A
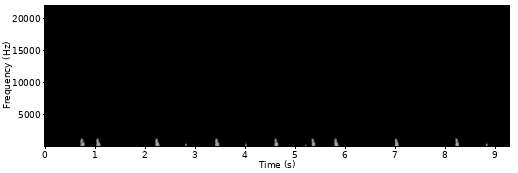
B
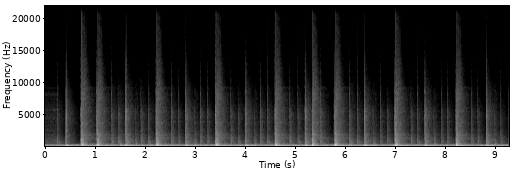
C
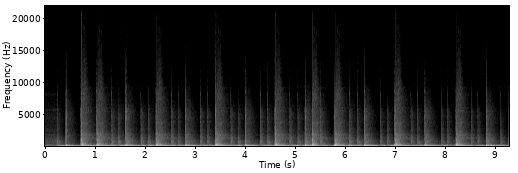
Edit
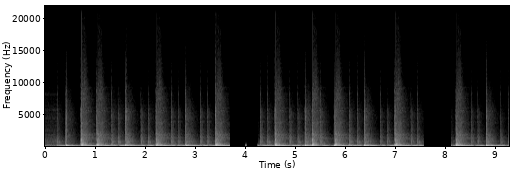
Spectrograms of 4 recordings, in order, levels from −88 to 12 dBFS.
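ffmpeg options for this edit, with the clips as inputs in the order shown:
-filter_complex "[0:a]asplit=2[a][b];[2:a]asplit=3[c][d][e];[c]atrim=end=3.702[f];[a]atrim=start=3.698:end=4.262[g];[d]atrim=start=4.258:end=7.582[h];[b]atrim=start=7.578:end=8.132[i];[e]atrim=start=8.128[j];[f][g]acrossfade=d=0.004:c1=hsin:c2=hsin[k];[k][h]acrossfade=d=0.004:c1=hsin:c2=hsin[l];[l][i]acrossfade=d=0.004:c1=hsin:c2=hsin[m];[m][j]acrossfade=d=0.004:c1=hsin:c2=hsin"

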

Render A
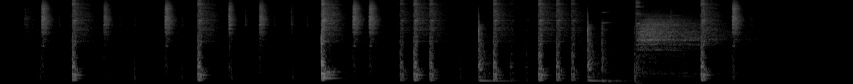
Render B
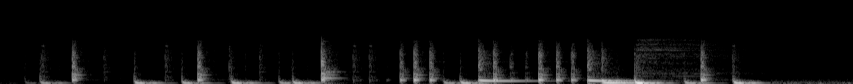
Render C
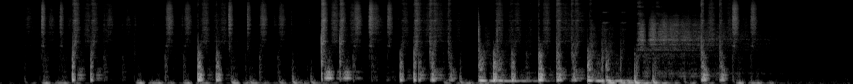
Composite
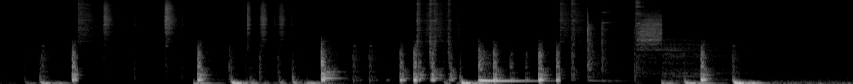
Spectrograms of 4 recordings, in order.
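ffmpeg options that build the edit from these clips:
-filter_complex "[0:a]asplit=2[a][b];[2:a]asplit=2[c][d];[1:a]asplit=5[e][f][g][h][i];[e]atrim=end=0.782[j];[a]atrim=start=0.778:end=1.942[k];[f]atrim=start=1.938:end=2.472[l];[c]atrim=start=2.468:end=3.072[m];[g]atrim=start=3.068:end=4.172[n];[d]atrim=start=4.168:end=4.622[o];[h]atrim=start=4.618:end=5.602[p];[b]atrim=start=5.598:end=6.622[q];[i]atrim=start=6.618[r];[j][k]acrossfade=d=0.004:c1=hsin:c2=hsin[s];[s][l]acrossfade=d=0.004:c1=hsin:c2=hsin[t];[t][m]acrossfade=d=0.004:c1=hsin:c2=hsin[u];[u][n]acrossfade=d=0.004:c1=hsin:c2=hsin[v];[v][o]acrossfade=d=0.004:c1=hsin:c2=hsin[w];[w][p]acrossfade=d=0.004:c1=hsin:c2=hsin[x];[x][q]acrossfade=d=0.004:c1=hsin:c2=hsin[y];[y][r]acrossfade=d=0.004:c1=hsin:c2=hsin"

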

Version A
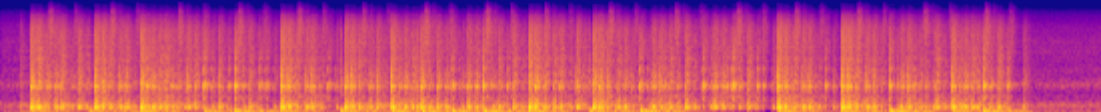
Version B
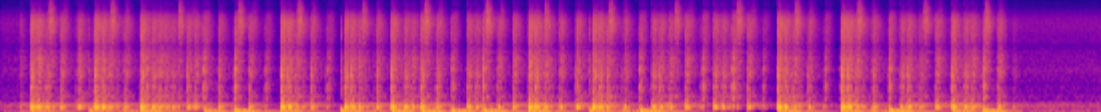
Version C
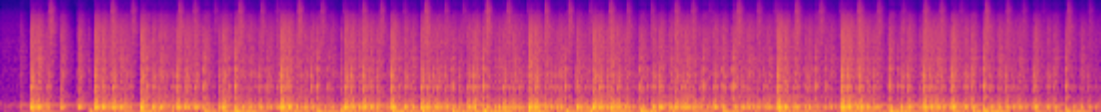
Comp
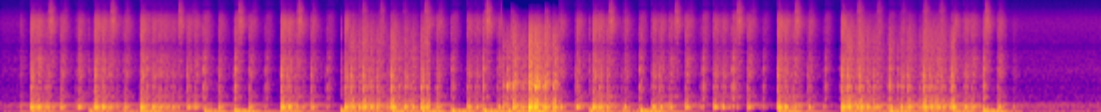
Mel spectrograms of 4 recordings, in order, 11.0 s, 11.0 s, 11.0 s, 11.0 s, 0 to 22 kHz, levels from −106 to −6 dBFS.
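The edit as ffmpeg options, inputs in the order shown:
-filter_complex "[2:a]asplit=2[a][b];[1:a]asplit=4[c][d][e][f];[c]atrim=end=3.482[g];[a]atrim=start=3.478:end=4.282[h];[d]atrim=start=4.278:end=5.012[i];[0:a]atrim=start=5.008:end=5.582[j];[e]atrim=start=5.578:end=8.442[k];[b]atrim=start=8.438:end=9.532[l];[f]atrim=start=9.528[m];[g][h]acrossfade=d=0.004:c1=hsin:c2=hsin[n];[n][i]acrossfade=d=0.004:c1=hsin:c2=hsin[o];[o][j]acrossfade=d=0.004:c1=hsin:c2=hsin[p];[p][k]acrossfade=d=0.004:c1=hsin:c2=hsin[q];[q][l]acrossfade=d=0.004:c1=hsin:c2=hsin[r];[r][m]acrossfade=d=0.004:c1=hsin:c2=hsin"

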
